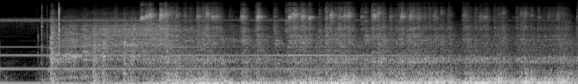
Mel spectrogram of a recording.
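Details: Freshly built LS V8 in 2002 Camaro SS, previously no-start with security light on, after VATS security disabled via HP Tuners: brief crank, catches right away, lumpy but steady idle; clean start.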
